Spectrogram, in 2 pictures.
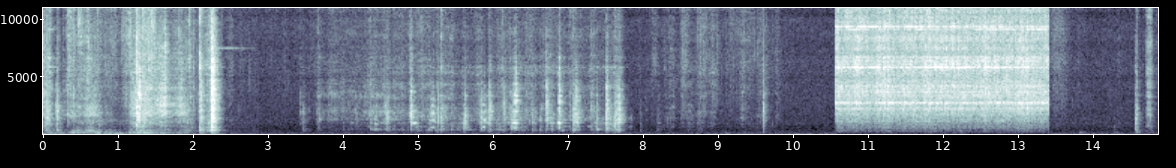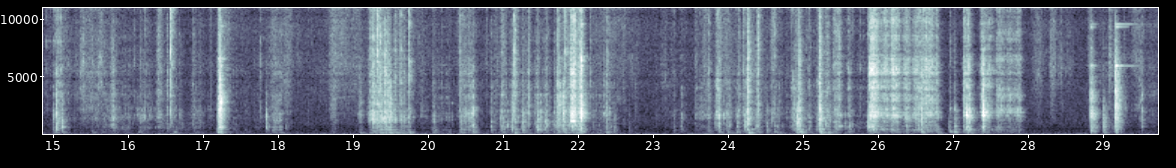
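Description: Hand disassembly of a rusty Tonka toy cement mixer: hard plastic housing and metal parts clicking, knocking and scraping against a wooden bench. About eleven seconds in, a small power tool runs steadily for about three seconds.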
